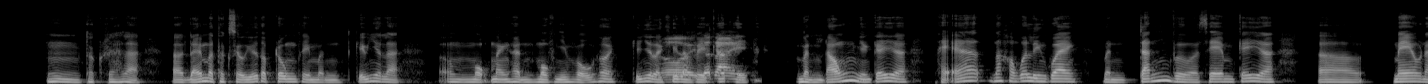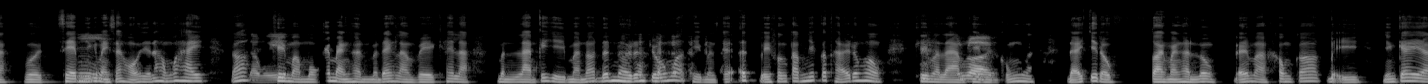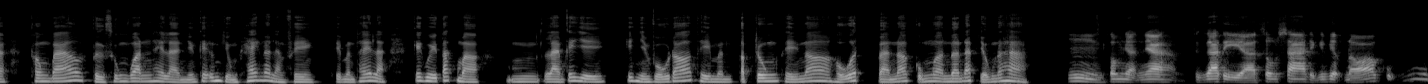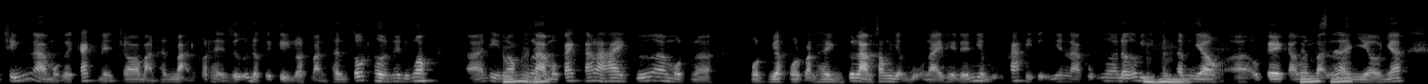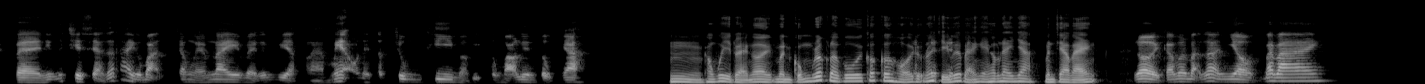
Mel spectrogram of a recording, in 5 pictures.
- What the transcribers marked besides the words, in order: tapping; laugh; other background noise; chuckle
- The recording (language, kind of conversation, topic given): Vietnamese, podcast, Bạn có mẹo nào để giữ tập trung khi liên tục nhận thông báo không?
